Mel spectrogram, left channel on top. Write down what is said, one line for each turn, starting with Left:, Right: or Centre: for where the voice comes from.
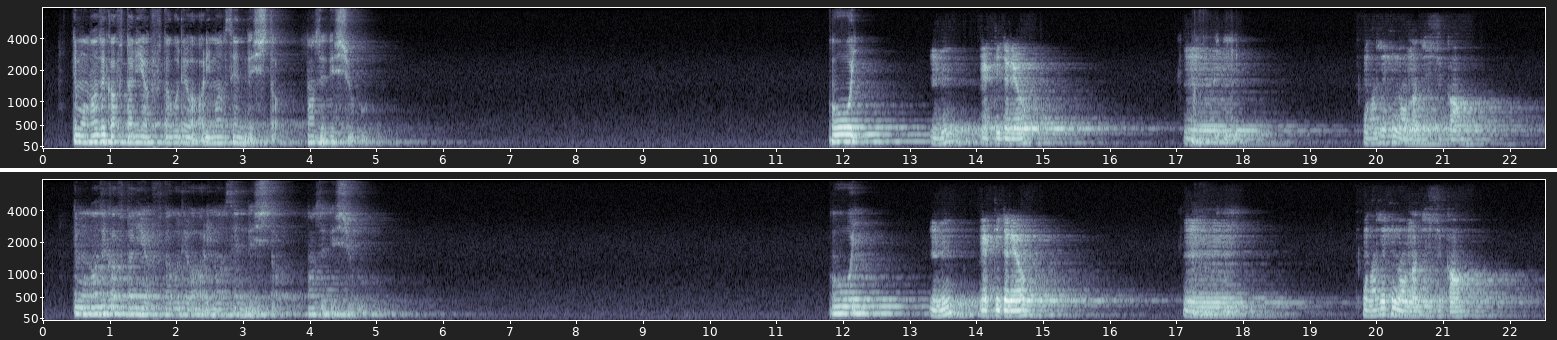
Left: でもなぜか二人は双子ではありませんでした。なぜでしょう。おーい。
Right: うんいや、聞いてるよ。うーん。
Left: なんかいい。
Right: 同じ日の同じ時間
